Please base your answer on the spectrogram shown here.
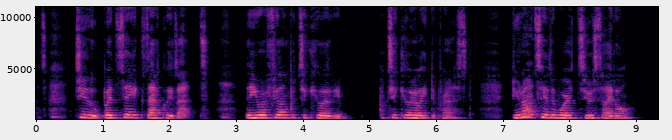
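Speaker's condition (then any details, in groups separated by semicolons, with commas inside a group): Cerebral palsy, athetoid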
